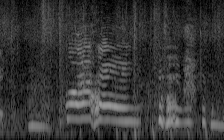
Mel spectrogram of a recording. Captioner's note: sobs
